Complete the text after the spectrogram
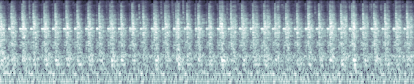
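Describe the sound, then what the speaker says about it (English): An embroidery machine runs steadily while stitching a tree skirt, its rapid even needle clatter continuing loud and alone, with the faint snip of the thread cutter folded into the rhythm. "most of us know the sound of our machine cutting the threads"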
